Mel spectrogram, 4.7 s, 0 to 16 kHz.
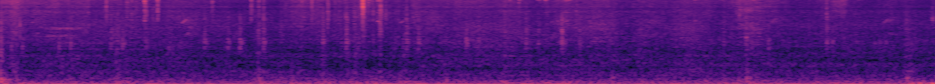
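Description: Peugeot 307's engine idling, a steady low rumble heard inside the cabin, with a few faint clicks and a short knock near the end.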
